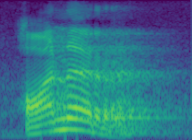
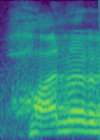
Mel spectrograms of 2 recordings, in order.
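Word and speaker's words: honour: हॉनररी नाही म्हणायचंय बरं का त्याला, ऑनर. आर एच बऱ्याच ठिकाणी सायलेंट असतो, ऑनर हॉनर नाही, आर हार नाही, हावर हावर नाही, आर त्याला काय म्हणायचंय आर एन आर.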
